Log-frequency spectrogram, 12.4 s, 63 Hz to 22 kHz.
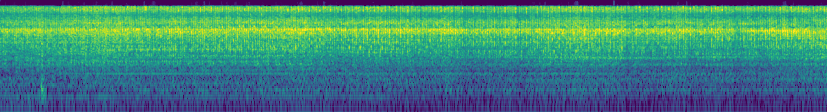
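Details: BMW E34 with M50 engine at idle: faint, uneven tapping about three times a second under a hissy top end; engine knock, cause unclear.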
